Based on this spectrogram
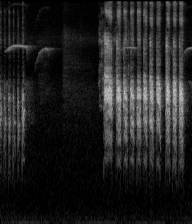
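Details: Morning lure sound for long-tailed shrikes meant to prompt silent birds to sing: a few quick scratchy notes and thin high whistles, then a loud run of about a dozen harsh, evenly spaced chattering notes.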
